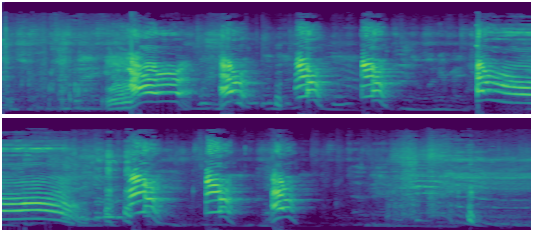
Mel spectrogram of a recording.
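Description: A two-month-old hound puppy bawling: about eight short, rising-and-falling baying calls, with one longer drawn-out bawl about halfway through. This is the pup opening up, starting to bay.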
